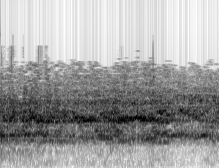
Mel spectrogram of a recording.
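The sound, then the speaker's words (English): A car brakes hard, its tires skidding in one loud, continuous screech that holds steady for about two seconds with no pause. “Jam on the brakes.”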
